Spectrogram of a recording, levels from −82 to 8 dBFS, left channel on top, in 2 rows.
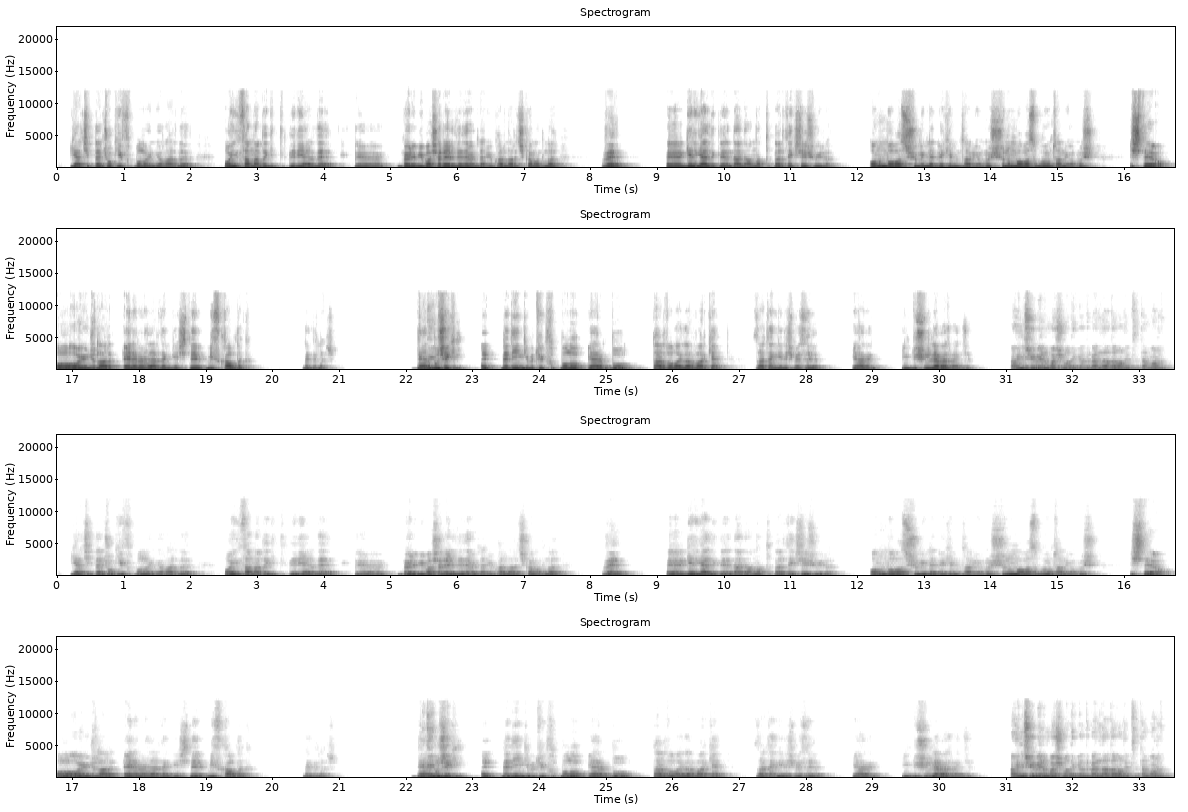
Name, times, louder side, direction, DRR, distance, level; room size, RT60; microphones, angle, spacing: voice 1, 0.2-2.1 2.5-4.1 4.5-7.5 8.2-8.5 9.1-11.6 12.2-15.5 16.1-19.7 20.5-20.8 22.2-22.8 23.1-25.4 25.7-26.7 27.3-28.2 28.7-29.1 29.4-30.5, left 5 dB, 85° left, 0.3 m, -28 dB
voice 2, 22.2-22.6 31.1-33.3, right 1 dB, 80° right, 0.7 m, -32 dB
2.6 x 2.5 x 2.4 m
head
